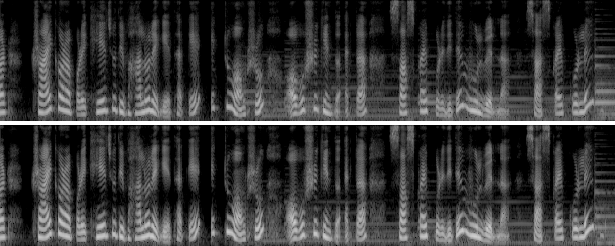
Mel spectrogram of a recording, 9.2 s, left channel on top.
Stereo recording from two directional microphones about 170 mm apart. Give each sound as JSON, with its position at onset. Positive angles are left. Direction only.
{"t": 0.0, "sound": "speech", "side_deg": -20}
